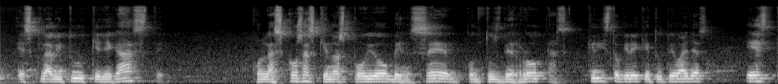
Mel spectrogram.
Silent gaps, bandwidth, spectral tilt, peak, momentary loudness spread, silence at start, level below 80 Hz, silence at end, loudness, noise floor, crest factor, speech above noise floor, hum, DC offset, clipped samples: none; 17 kHz; -6 dB/octave; 0 dBFS; 11 LU; 0 s; -50 dBFS; 0.05 s; -13 LUFS; -42 dBFS; 12 dB; 30 dB; none; under 0.1%; under 0.1%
